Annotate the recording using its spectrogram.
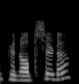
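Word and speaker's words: Sphenopsida: फिनोप्सिडा, जिसमें S silent है, फिनोप्सिडा।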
